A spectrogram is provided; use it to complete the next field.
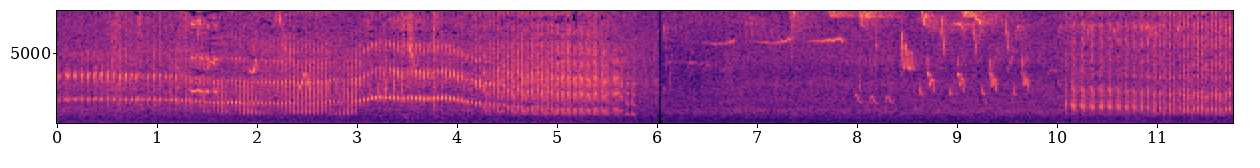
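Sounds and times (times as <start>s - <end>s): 
German Roller canary rolling trill: 0.0s - 5.9s, 10.1s - 11.7s.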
